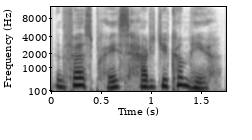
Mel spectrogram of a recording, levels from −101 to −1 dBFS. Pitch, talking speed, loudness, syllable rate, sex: 210 Hz, 310 wpm, -17 LUFS, 6.9 syllables/s, female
